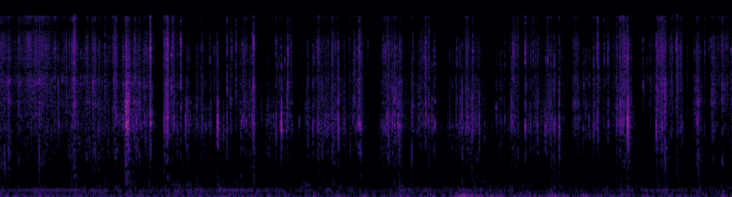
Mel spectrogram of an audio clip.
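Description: Long nails tap and scratch the printed front of an unopened, glossy, flat Meiji Black Chocolate cardboard box held in both hands. The clip is a dense run of quick, bright, crinkly taps and papery scrapes with almost no ring, over a faint steady low hum.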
